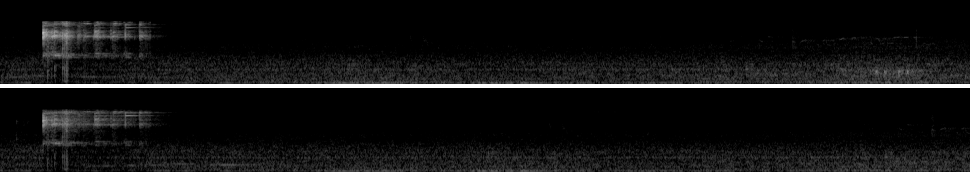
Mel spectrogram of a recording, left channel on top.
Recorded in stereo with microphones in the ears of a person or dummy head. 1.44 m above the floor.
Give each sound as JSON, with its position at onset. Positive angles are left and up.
{"t": 0.4, "sound": "a bell", "side_deg": 25, "distance_m": 1.2}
